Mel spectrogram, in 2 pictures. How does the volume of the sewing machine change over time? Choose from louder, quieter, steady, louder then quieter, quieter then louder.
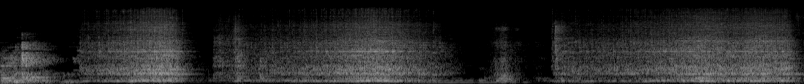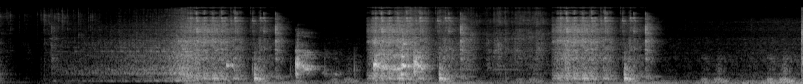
louder.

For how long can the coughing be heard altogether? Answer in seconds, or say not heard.
2 s.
